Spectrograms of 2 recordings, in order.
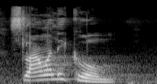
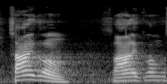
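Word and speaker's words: السلام عليكم: হাসি মুখে সবার সাথে সালাম দাও, আর সালামের বিশুদ্ধ উচ্চারণটাও শিখে নাও। আসসালামু আলাইকুম, সুন্দর না শুনতে? বিরাট বিরাট লোকজন দেখবেন এরকম করে সালাম দেয়, সালাম আলাইকুম, সালাম আলাইকুম।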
